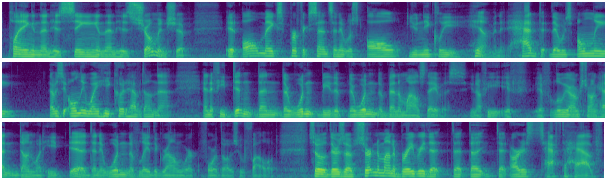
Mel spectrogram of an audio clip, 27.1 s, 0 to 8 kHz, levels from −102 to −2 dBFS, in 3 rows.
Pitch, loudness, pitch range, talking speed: 105 Hz, -31 LUFS, 95-115 Hz, 205 wpm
